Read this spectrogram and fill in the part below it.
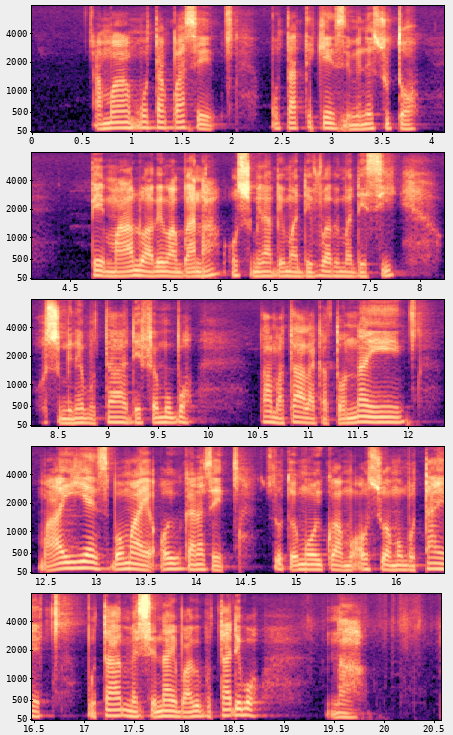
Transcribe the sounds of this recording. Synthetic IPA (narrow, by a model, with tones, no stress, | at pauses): a̰˨ma˦mu˦ta˦k͡pa˦se˨ | mṵ˦ta˦ti˦ki˦n˨sḭ˨mi˨nɛ˦su˦tɔ˨ | pe˦˨ma˨˦lu˦˨a˨be˦ma˨ɡ͡ba˨na˦o̰˦su˨mi˨n˦a˨be˦ma˨de˨vu˦a˨be˦ma˨de˨si˦o˦su˨mi˨nɛ˦bu˨ta˦de˨fɛ˦mu˦bɔ˦ | b̥a˦˨ma˨ta˦˨la˨ka˨tɔ˨na˦ji˦ | mʔa̰˨˦ɛ˦n˨sbɔ˦ma˦˨jɛ˨ʔɔ̰˦ju˦ka˨na˦se˨su̥˦to˨tɔ˨e˦m˦o˦ji˦ku˦a˨m̰˨˦ɔ̰˦su˦a˨mɔ˦bu˨ta˦jɛ˦bṵ˨ta˦mɛ˨si˨na˦ĩ˨ba˨be˦bu˨ta˦di˦bɔ˦ | na˨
